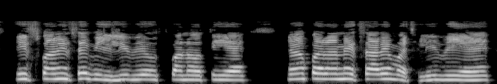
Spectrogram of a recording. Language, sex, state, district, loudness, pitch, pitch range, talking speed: Hindi, male, Bihar, Saran, -14 LUFS, 220 Hz, 205-250 Hz, 205 wpm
